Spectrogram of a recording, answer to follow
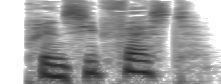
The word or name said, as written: principfast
